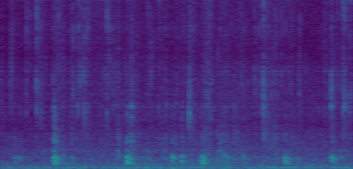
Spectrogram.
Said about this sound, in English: It's raining. Rain for me is God's way to calm me down.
